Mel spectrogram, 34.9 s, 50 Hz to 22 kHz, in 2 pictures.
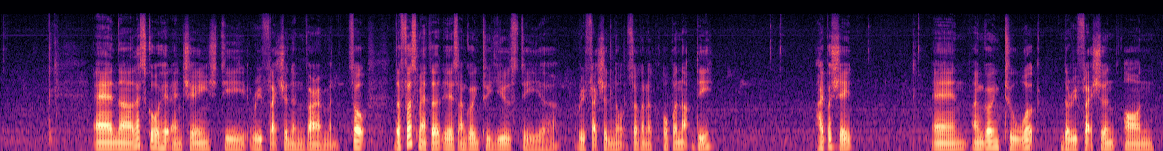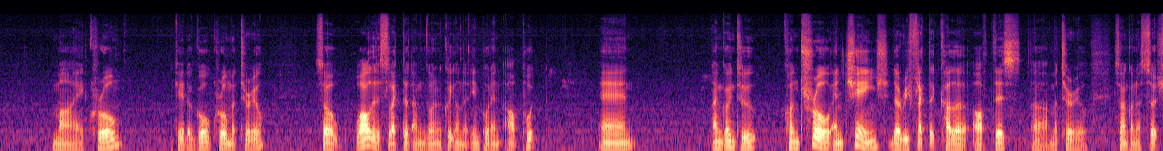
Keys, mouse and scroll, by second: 1.4 click, 19.1-19.6 scroll down 1, 19.6-20.9 scroll up 1, 21.0 click, 32.3-34.6 scroll up 1, 34.6-34.9 scroll down 1.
